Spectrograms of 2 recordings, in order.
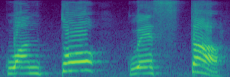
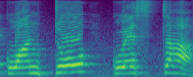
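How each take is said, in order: First: The t in cuesta sounds soft, like th. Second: The t in cuesta is a plain hard t. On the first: The speaker calls it right. "it's the th, th, th, not t" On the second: The speaker calls it wrong. "Don't say quanto cuesta"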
